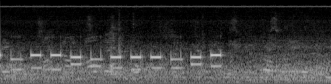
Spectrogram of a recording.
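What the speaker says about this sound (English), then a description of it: "I'm gonna try to call that now." Ten short DTMF keypad beeps from a telephone being dialed sound in a steady, even rhythm, loud and close, followed by a brief low murmur after the last tone.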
